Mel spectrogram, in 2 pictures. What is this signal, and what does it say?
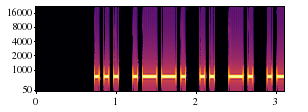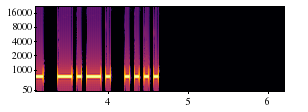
Morse code, heard as a keyed tone, about 20 wpm, 700 Hz. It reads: SPINACH
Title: Difficult Words with Hints - 20wpm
